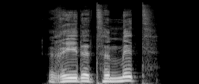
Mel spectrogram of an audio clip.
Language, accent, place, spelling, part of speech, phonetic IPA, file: German, Germany, Berlin, redete mit, verb, [ˌʁeːdətə ˈmɪt], De-redete mit.ogg
- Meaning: inflection of mitreden: 1. first/third-person singular preterite 2. first/third-person singular subjunctive II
